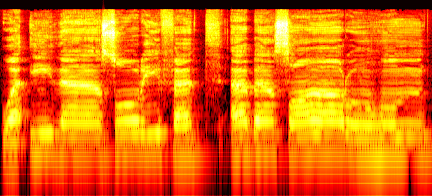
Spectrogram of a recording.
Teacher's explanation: التاء فيها في الاخير مهموسه في الوقف والوصل الهمس لطيف ما تبالغ ولا تقلقل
